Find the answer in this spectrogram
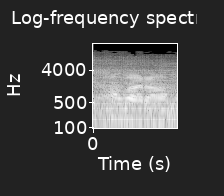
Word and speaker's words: Akihabara: Ya hemos llegado aquí a Akihabara, porque lo pronuncian así.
